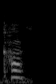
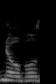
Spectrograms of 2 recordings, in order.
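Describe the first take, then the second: First: The word begins with an audible K sound. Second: The word begins with a plain N sound. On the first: The speaker calls it right. "you do pronounce the K" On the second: The speaker calls it wrong. "It's not Nobles"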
